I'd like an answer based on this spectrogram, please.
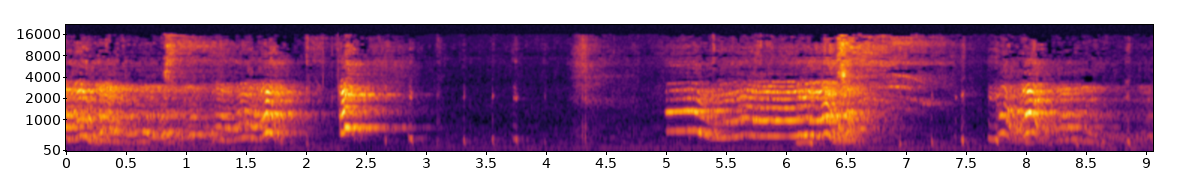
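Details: Argument between a Husky and a German Shepherd: wavering, talking-style howls and whines, a sharp yelp near two seconds, then a long sliding whine and a rough, overlapping burst of vocalising.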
